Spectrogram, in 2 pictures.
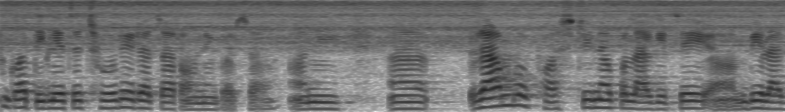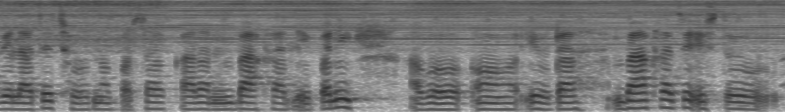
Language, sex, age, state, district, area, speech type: Nepali, female, 60+, West Bengal, Kalimpong, rural, spontaneous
